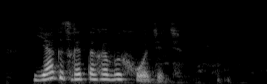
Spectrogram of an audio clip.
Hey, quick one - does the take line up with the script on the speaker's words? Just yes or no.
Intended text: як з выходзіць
no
